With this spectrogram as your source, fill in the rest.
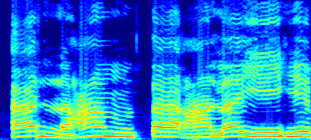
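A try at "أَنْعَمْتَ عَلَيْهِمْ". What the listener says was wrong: Masih sedikit ada memantul. An'amta alaihim.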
